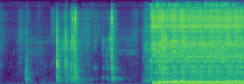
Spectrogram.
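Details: Two-stroke snowmobile started on full choke at a test-and-tune day: a few clicks and handling knocks, then it catches at once and settles into a steady, even idle with no misfires; healthy start.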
